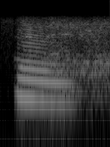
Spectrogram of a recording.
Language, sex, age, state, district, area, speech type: Telugu, female, 18-30, Andhra Pradesh, Nandyal, rural, conversation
